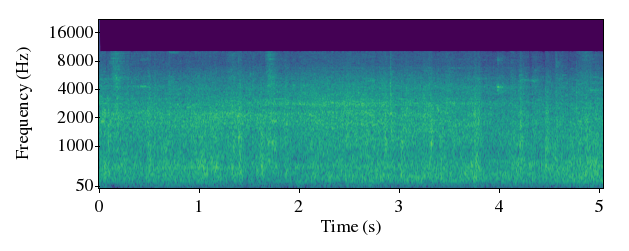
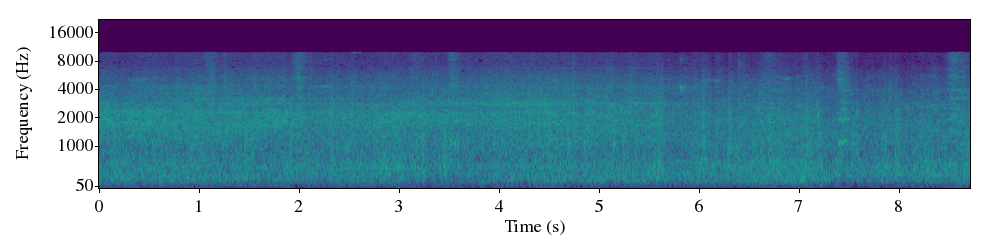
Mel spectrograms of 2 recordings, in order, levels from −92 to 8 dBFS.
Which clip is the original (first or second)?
first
